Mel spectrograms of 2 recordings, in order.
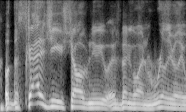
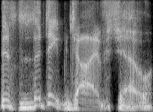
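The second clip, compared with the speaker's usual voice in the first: slow, drawn-out, put-on pirate voice. Speaker announces today's deep dive show, pirate voice. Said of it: "I just sound like a pirate when I say that".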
